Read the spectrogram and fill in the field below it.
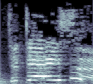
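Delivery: stuffy gentleman sparing you shame; turn of the century gent. Acted. Co-host mocks the refusal as a pompous old-time gentleman. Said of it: "doing it as good as Kyle".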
